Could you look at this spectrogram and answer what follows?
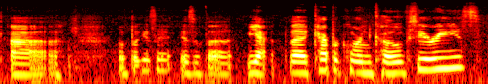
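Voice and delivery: usual speaking voice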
